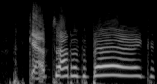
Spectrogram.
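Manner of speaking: very high, playful singsong; mock uh-oh. Podcaster jokes about the revealed secret, high singsong. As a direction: tease it out in a high voice.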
